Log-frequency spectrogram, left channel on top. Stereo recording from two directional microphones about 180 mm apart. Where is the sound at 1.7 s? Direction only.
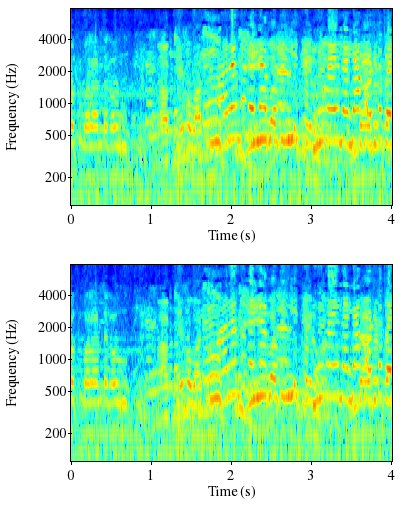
10° right (ahead or behind).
